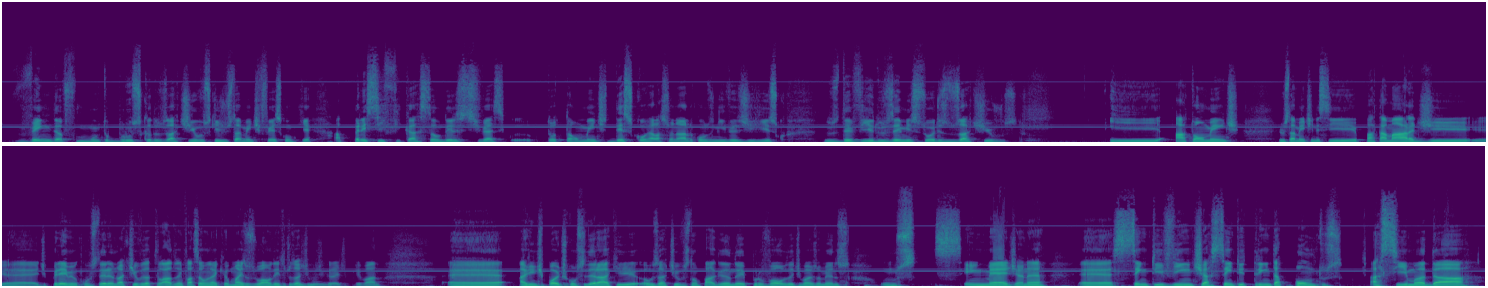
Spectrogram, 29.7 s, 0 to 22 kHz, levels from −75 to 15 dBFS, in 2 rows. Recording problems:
high-pitched whine; faint; throughout; 2.5 kHz, 20 dB below the speech
uneven, jittery; strongly; from 3.5 to 29 s

